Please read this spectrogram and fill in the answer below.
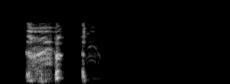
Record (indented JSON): {
  "cough_length": "2.3 s",
  "cough_amplitude": 24457,
  "cough_signal_mean_std_ratio": 0.3,
  "survey_phase": "beta (2021-08-13 to 2022-03-07)",
  "age": "18-44",
  "gender": "Male",
  "wearing_mask": "No",
  "symptom_none": true,
  "smoker_status": "Ex-smoker",
  "respiratory_condition_asthma": false,
  "respiratory_condition_other": false,
  "recruitment_source": "REACT",
  "submission_delay": "1 day",
  "covid_test_result": "Negative",
  "covid_test_method": "RT-qPCR",
  "influenza_a_test_result": "Negative",
  "influenza_b_test_result": "Negative"
}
